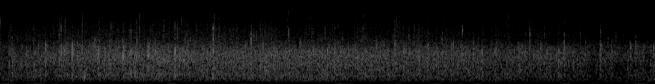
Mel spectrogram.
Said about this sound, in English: Would you give a warm welcome to Hannah and Josie as they take the stage?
